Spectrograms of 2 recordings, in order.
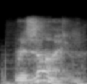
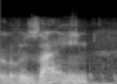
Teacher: the accent falls on second syllable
